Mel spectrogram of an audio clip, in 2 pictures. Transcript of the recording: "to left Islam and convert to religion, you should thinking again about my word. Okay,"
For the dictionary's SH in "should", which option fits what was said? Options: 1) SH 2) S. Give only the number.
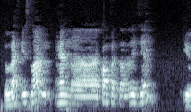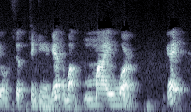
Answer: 2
